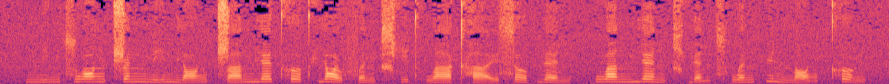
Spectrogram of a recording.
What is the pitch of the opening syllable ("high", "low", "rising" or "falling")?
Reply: rising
